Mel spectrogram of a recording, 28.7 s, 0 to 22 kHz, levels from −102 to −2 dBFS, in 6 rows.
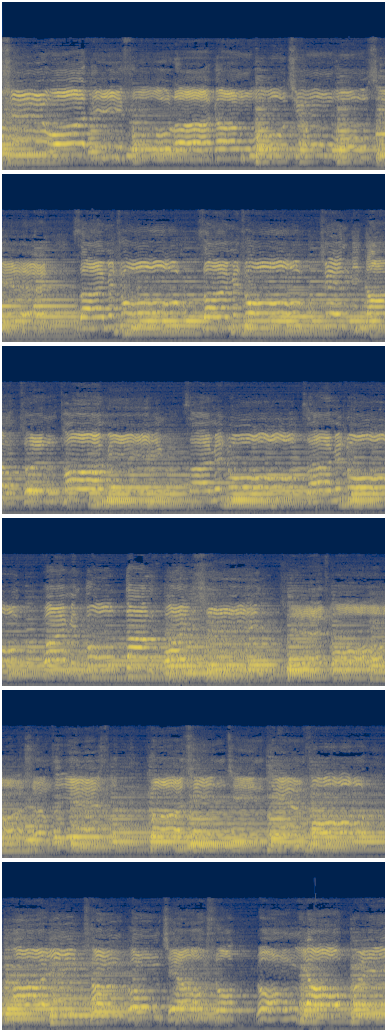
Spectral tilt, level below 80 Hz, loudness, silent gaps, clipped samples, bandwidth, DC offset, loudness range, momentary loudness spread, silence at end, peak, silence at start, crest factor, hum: -5 dB/octave; -70 dBFS; -19 LUFS; none; under 0.1%; 10 kHz; under 0.1%; 2 LU; 7 LU; 0 s; -2 dBFS; 0 s; 18 dB; none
